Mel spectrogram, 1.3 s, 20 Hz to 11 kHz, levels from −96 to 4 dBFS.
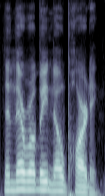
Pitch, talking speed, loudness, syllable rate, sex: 120 Hz, 275 wpm, -14 LUFS, 7.0 syllables/s, male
